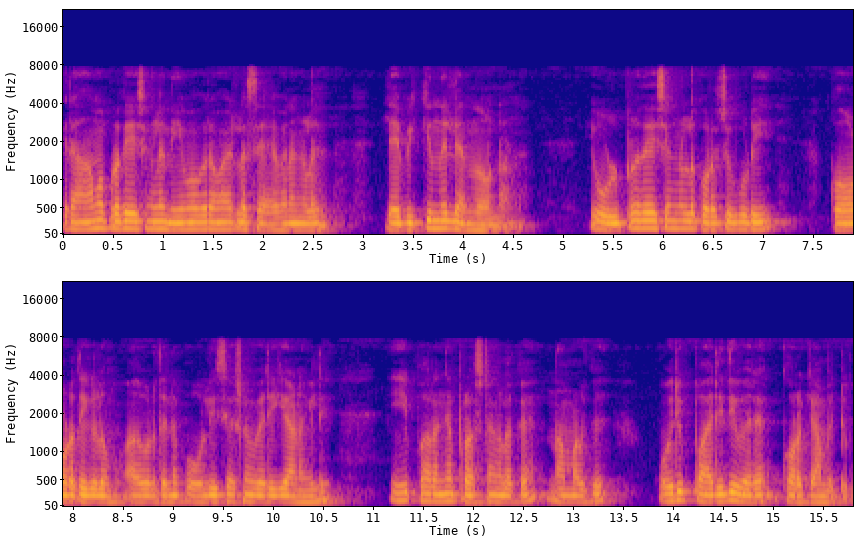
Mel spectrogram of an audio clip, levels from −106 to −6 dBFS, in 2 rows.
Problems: low volume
